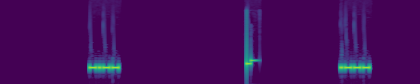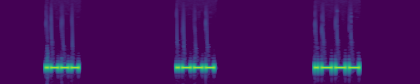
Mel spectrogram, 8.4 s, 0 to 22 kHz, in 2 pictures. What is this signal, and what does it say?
Morse code, heard as a keyed tone, about 46 wpm, spaced as for 9 wpm, 700 Hz. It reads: Y JJJJ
